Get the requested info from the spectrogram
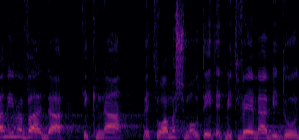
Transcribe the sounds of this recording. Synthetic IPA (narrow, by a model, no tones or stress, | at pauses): mimavaːdat̪ikna | bet͡suʁamaʃmautitetmitvemeabidud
